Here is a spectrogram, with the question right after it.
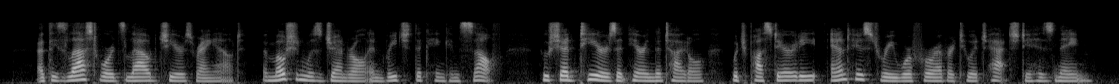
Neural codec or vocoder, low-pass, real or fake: codec, 16 kHz in and 24 kHz out, 0.6 kbps, FocalCodec, streaming, 2048 codes; 7.2 kHz; fake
